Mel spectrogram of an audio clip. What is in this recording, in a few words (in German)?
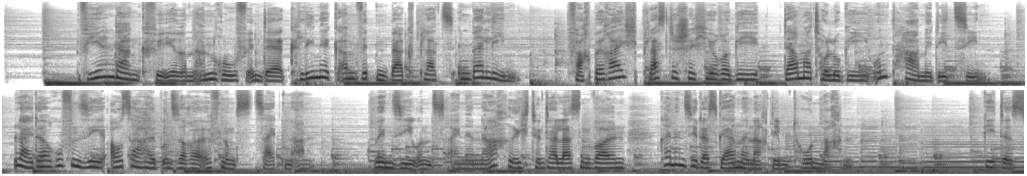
Telefonansage D E F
